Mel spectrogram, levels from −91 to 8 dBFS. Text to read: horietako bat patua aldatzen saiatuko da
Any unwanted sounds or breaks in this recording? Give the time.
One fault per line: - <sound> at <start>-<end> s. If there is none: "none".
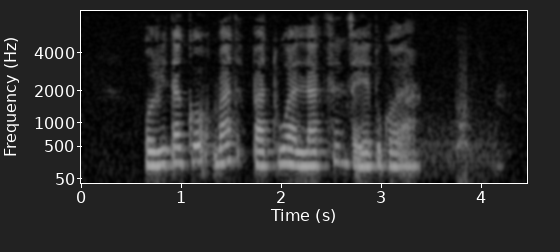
- bark at 3.7-4.1 s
